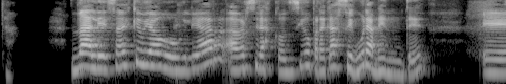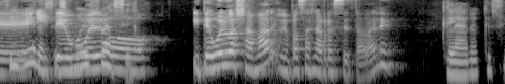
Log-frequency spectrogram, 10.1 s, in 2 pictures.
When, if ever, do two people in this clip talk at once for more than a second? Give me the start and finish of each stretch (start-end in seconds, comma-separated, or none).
5.0-6.4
